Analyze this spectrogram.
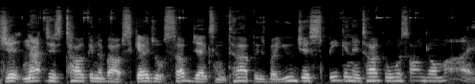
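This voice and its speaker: In a very clean recording with a silent background, a man speaks very fast in a fairly high, somewhat breathy voice. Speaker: podcast host. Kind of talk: casual monologue. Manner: stuttering; animated.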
